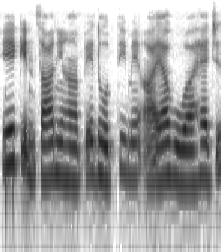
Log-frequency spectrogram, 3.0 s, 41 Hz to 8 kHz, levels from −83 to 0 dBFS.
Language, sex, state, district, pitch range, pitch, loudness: Hindi, female, Haryana, Rohtak, 185-210 Hz, 200 Hz, -18 LUFS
